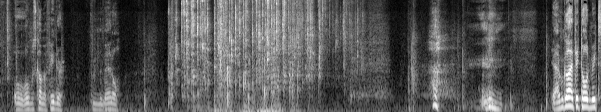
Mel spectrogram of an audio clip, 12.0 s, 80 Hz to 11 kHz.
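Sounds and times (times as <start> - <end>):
ice clinking and cracking: 3.4 - 7.4.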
